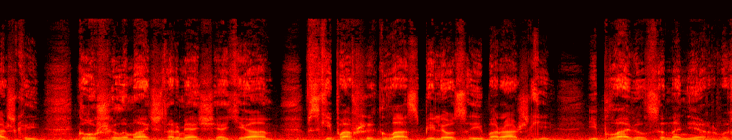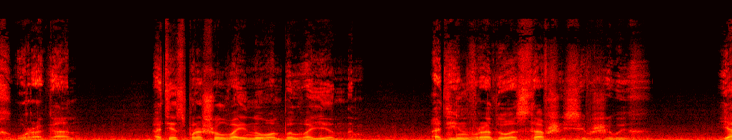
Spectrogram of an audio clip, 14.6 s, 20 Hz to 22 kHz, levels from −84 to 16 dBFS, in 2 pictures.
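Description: No technical faults can be heard anywhere in this clip.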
